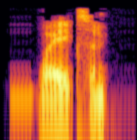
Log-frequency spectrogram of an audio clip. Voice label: "waxen", English; adjectives

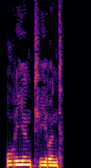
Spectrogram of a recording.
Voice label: "orientierend", German; adjectives

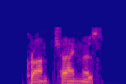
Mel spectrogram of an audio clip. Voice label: "crunchiness", English

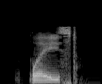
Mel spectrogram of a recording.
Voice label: "least", english; adjectives

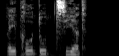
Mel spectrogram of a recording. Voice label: "reproduziert", German; adjectives

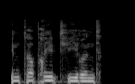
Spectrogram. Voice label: "interpretierend", German; adjectives

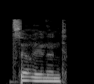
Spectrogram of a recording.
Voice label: "zerrinnend", German; adjectives

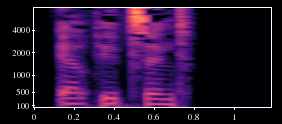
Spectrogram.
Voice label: "erhitzend", German; adjectives

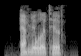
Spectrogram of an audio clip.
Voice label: "emulative", English; Adjective

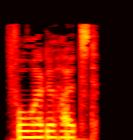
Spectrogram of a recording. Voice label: "vorgeheizt", German; adjectives

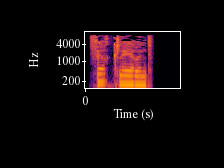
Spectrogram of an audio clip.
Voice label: "verklärend", German; adjectives

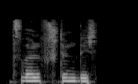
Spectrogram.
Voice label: "zwölfstündig", German; adjectives

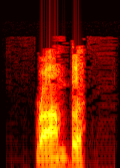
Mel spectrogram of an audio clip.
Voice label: "rumba", English

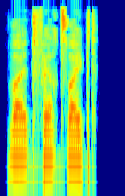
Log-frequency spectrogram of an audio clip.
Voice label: "weitverzweigt", German; adjectives

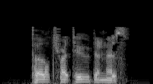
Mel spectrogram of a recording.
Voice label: "pulchritudinous", english; adjectives

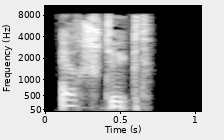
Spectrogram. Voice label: "erstickt", German; adjectives

